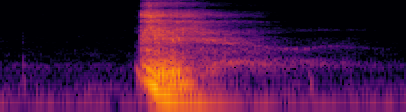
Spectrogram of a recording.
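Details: A single forceful, explosive sneeze fading over about half a second; sneezing.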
